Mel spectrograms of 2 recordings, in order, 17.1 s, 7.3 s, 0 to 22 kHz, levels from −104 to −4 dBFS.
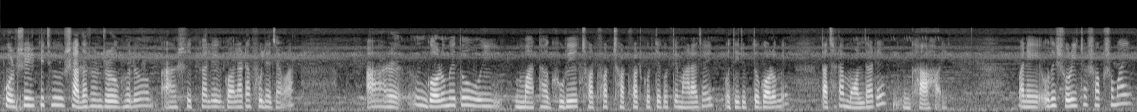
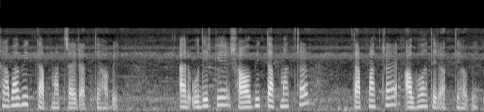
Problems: constant background noise, continuous background conversations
